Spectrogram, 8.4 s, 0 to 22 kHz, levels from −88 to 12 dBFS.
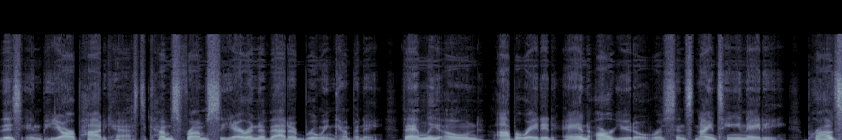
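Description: Throughout the recording, the sample rate has been converted with no anti-aliasing or reconstruction filter, with samples simply repeated to fill the gaps. The residue fits a step up from 32 kHz to 44.1 kHz. This crude rate conversion leaves a regular error sitting roughly 20 dB below the speech, producing tones unrelated to the voice. It is heard as a gritty, inharmonic fizz that rides on louder syllables and bright consonants.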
